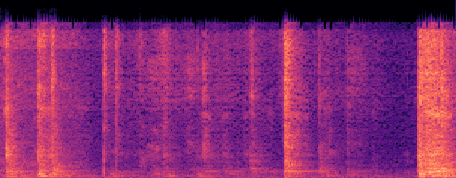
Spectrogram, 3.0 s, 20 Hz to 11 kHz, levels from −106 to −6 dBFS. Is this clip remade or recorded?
remade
